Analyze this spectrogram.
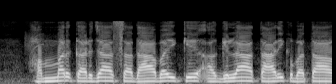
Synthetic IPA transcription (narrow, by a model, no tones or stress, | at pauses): həmːəɾkəɾd͡ʒasəd̪ʱabəjkeʔəɡlat̪aːɾikʰbət̪a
